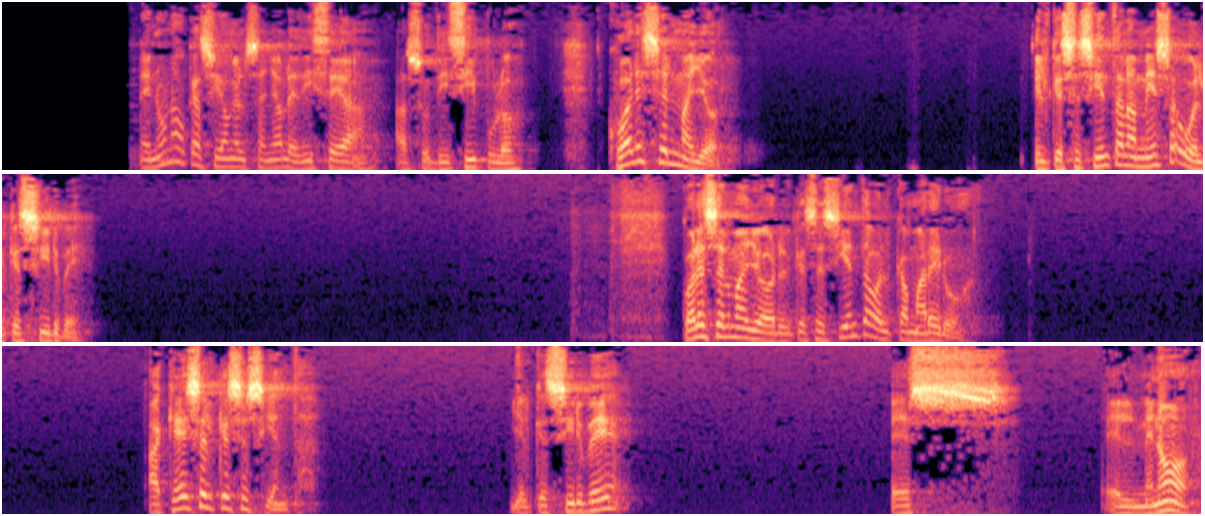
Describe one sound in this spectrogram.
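A man speaks with animation into a microphone, in bursts with pauses.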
